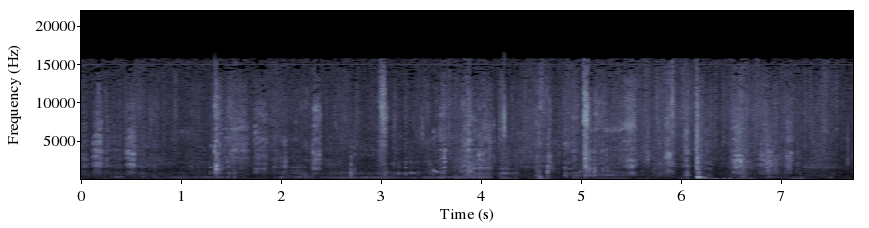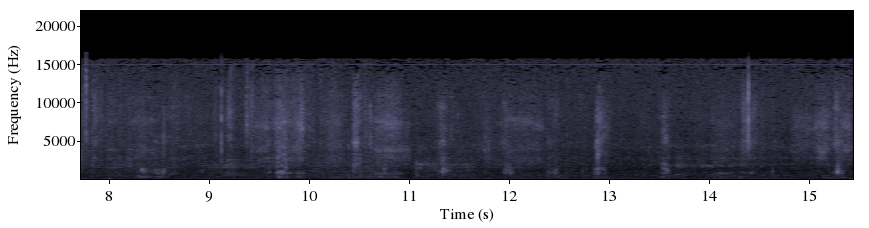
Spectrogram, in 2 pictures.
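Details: An English Bulldog and a French Bulldog playing tug of war make low, rasping growls and snuffling snorts, loudest in the first half then fading, with sharp scuffling clicks, thumps and scraping between.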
